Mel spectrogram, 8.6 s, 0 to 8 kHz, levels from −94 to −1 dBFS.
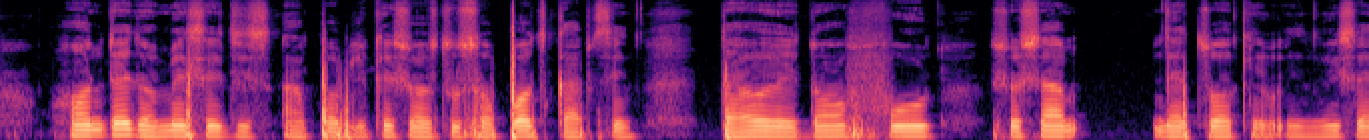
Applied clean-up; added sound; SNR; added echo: none; none; none; none.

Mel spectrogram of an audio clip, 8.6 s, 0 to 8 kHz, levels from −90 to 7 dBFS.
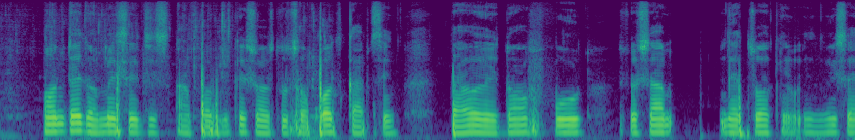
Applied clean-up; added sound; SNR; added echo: neural mask model RNNoise.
